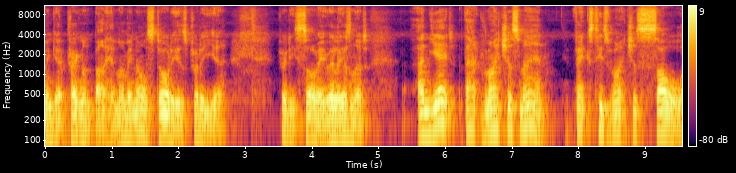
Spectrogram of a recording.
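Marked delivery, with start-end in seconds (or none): 6.3-9.6 slow reading that leans on "soul" at the end; stress on soul. Shown as a demonstration. Preacher dwelling on Lot's inner righteousness, stressing soul. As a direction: draw out "that righteous man vexed his righteous soul", weighting "soul". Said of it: "the stress on the word soul".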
